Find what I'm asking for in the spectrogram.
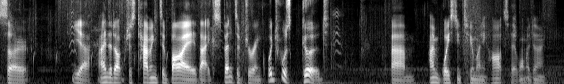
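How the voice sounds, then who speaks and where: With a British accent, a man speaks at a moderate pace and fairly low pitch, using ordinary pitch variation and long, frequent pauses. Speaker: gaming YouTuber. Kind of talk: gameplay commentary with casual storytelling. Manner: casual, hesitant with many fillers.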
